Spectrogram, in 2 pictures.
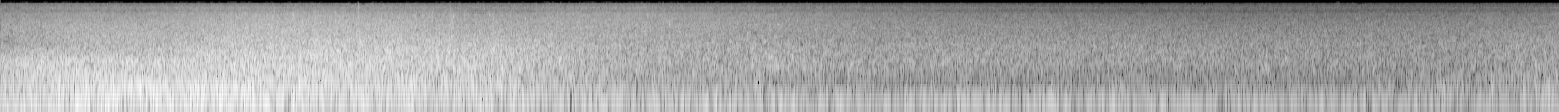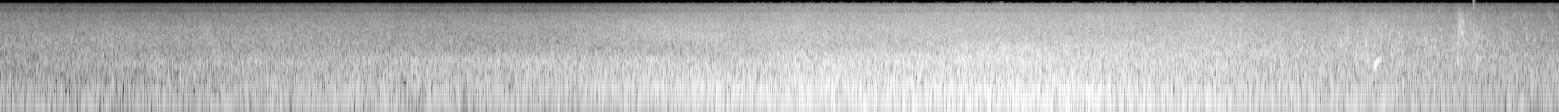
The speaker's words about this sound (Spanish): Siente cómo poco a poco te invade la calma del oleaje tranquilo.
